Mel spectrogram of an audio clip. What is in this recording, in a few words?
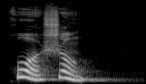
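"huosheng" Chinese word; beishuiyizhan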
